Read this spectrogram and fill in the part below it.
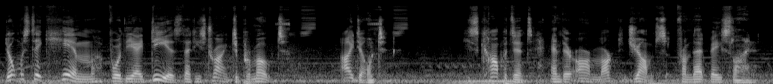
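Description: An actor playing an eccentric, analytical federal investigator in an audio drama, wordy and dryly whimsical. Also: male voice, medium pitch, lively intonation, moderate pace, over music, lightly acted. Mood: pensive. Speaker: federal agent, profiler.

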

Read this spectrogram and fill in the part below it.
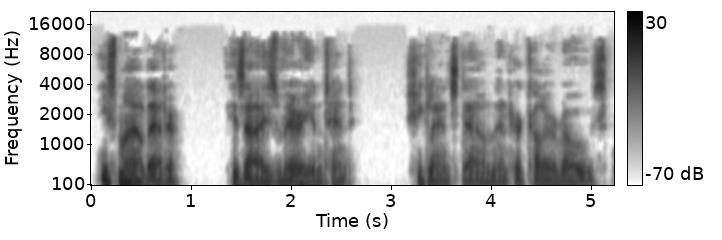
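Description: A man's voice: low-pitched, unhurried, creaky, a little mellow, slightly rough, no echo, clean studio sound. A man narrating action fiction as a dramatic scripted audiobook read.

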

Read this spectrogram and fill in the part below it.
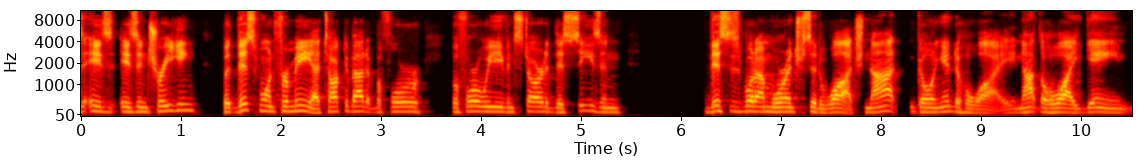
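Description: Halting man previewing football, dry sound. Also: a little high, no echo. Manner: halting, repeats words and phrases. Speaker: sports podcast host. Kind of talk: casual football preview talk.

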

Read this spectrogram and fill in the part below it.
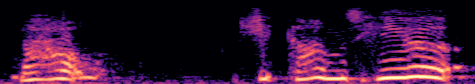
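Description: An actor playing a guilt-maddened, morbid aristocrat in a 1940s radio drama, with a husky voice and an anguished, halting, melodramatic delivery. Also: male voice, very high voice, fairly even intonation, full character voice. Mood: frenzied dread. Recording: dull, muffled 1940s radio recording.

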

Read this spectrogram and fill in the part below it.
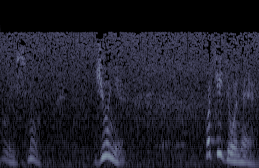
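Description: An actor playing a bumbling, shifty working-class husband with an American accent in 1940s radio comedy style. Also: male voice, on the high side, huge pitch swings, slow pace, mellow, exaggerated voice. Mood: excited. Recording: muffled, very noisy old radio recording.

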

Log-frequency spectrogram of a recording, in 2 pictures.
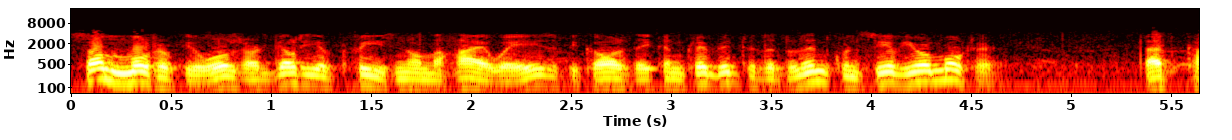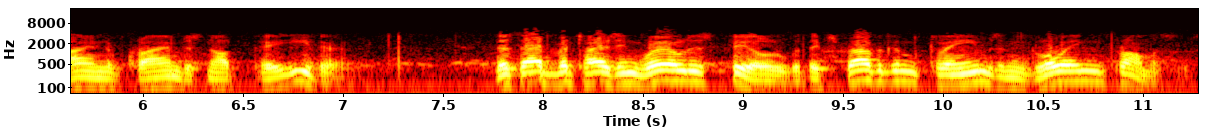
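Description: A man's voice: medium pitch, lively intonation, fairly quick. A man working as a radio announcer and narrator, delivering scripted copy in a formal, emphatic 1930s style. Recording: tinny, rough old radio recording.

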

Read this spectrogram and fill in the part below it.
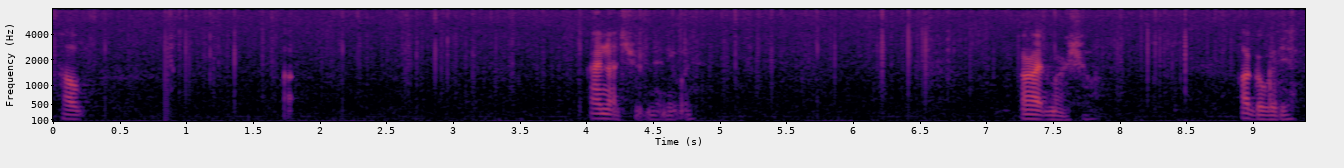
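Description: An actor playing a hot-headed, defiant young ex-convict gunslinger in an old radio western. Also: male voice, on the low side, fairly even intonation, normal speed, vocal fry. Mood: subdued. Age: young adult. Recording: noisy vintage radio recording.

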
